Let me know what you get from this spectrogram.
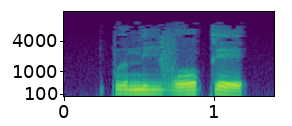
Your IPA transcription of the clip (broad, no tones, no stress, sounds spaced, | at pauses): p ɯ n̪ i v o k e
